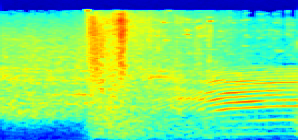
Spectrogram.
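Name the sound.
cow mooing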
